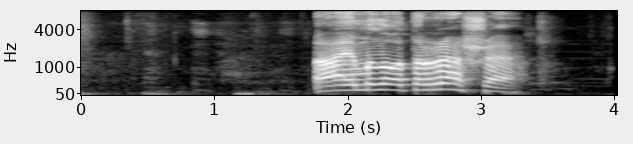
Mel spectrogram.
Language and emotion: Russian, positive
